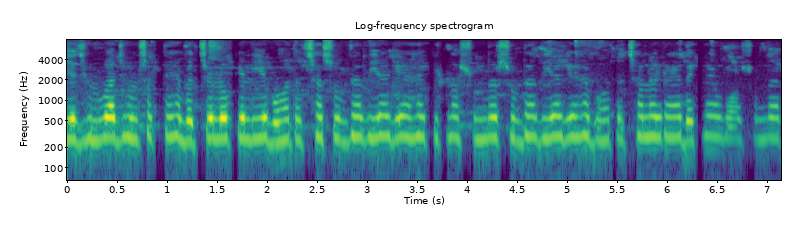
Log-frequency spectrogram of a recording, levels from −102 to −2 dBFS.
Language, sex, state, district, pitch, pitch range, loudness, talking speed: Hindi, female, Bihar, Araria, 275 Hz, 265-285 Hz, -20 LUFS, 260 wpm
